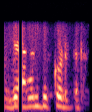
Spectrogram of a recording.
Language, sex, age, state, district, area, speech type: Kannada, female, 30-45, Karnataka, Gadag, rural, conversation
